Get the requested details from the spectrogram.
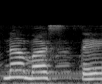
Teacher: ನಮಸ್ತೆ ಮ ಮೇಲೆ ಆಘಾತ ಕೊನೆಗೆ ತೆ ದೀರ್ಘ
